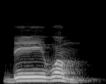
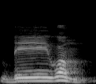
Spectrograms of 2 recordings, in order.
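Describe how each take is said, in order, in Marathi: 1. शेवटी ओष्ठ्य m अनुनासिक आहे. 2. शेवटी ओष्ठ्य m अनुनासिक आहे.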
